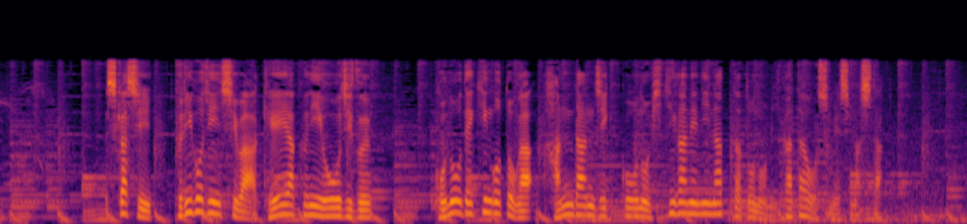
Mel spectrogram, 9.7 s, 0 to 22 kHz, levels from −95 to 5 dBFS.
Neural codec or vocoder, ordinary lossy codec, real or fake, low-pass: none; none; real; 7.2 kHz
